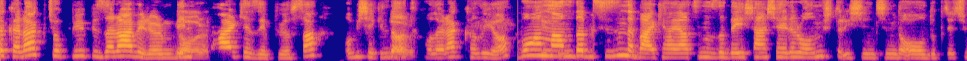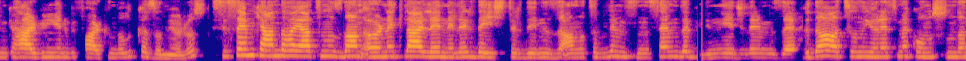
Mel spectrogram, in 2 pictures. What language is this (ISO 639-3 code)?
tur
